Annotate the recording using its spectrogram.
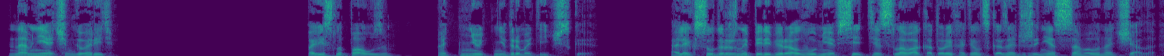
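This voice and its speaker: A man narrating a story aloud in a measured, expressive way, voicing the characters' lines as he goes. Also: lowish voice, no room sound, clean studio sound. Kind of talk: audiobook narration.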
